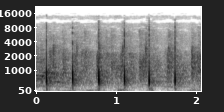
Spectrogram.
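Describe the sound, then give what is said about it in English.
An audience claps hands in praise, a steady unison beat of about seven sharp claps in two seconds with a soft wash of noise between them. “Let's praise God with a hand clap right now.”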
